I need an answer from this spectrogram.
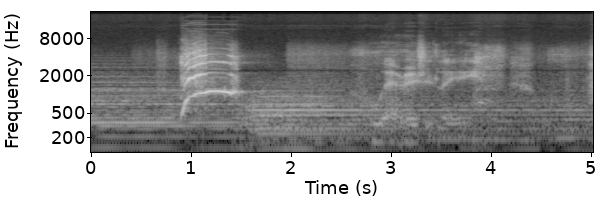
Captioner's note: screams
